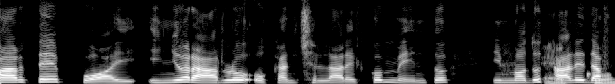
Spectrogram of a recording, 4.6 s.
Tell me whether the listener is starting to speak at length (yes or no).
no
